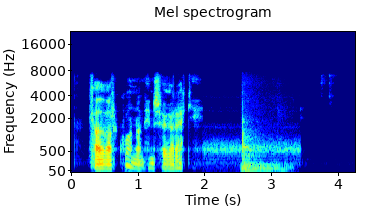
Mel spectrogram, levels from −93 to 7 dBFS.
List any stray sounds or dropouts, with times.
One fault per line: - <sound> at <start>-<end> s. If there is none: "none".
- thud at 2.5-3.4 s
